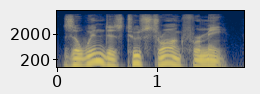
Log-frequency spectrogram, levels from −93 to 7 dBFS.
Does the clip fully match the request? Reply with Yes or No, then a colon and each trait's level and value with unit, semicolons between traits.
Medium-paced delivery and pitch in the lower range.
No: fast, 225 wpm; low, 115 Hz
